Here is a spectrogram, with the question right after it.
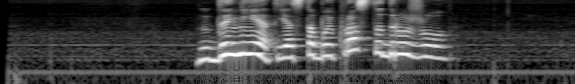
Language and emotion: Russian, positive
